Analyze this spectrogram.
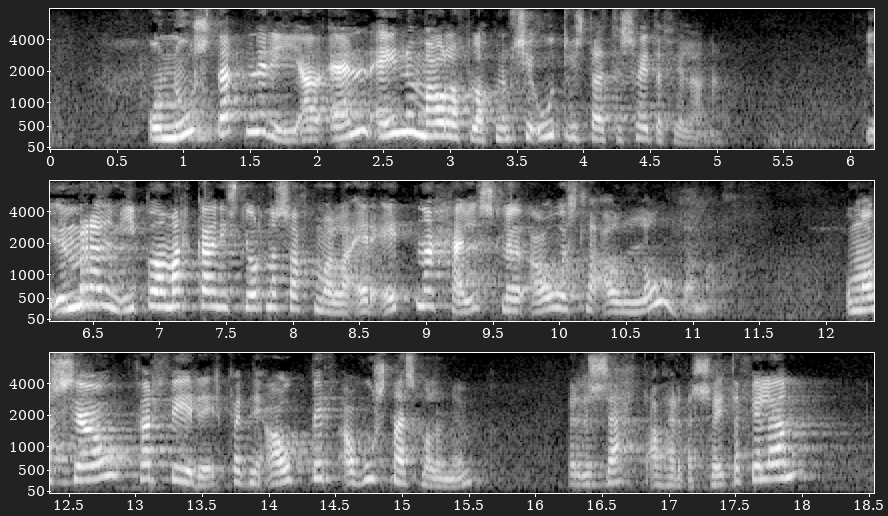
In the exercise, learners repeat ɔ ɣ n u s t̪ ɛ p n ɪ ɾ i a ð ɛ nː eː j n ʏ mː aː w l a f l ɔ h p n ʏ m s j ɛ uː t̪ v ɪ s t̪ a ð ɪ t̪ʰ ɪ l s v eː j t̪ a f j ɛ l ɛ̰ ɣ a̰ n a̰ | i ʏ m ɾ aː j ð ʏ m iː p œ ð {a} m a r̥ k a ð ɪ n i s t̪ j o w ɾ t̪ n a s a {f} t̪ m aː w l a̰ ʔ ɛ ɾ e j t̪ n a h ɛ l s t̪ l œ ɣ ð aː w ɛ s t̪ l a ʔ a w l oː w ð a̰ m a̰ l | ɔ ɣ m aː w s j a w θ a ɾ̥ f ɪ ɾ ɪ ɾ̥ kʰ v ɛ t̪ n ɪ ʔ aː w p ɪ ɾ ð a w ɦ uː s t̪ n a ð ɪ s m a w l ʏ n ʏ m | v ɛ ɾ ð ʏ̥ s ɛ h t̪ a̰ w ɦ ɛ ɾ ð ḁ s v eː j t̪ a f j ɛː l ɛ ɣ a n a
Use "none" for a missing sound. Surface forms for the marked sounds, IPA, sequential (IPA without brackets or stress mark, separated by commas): a, f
